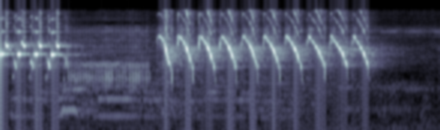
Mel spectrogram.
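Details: Song of a Waterslager canary: a few quick high notes, a steady lower sustained tone for about half a second, then a rhythmic series of about ten down-curving whistled notes.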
